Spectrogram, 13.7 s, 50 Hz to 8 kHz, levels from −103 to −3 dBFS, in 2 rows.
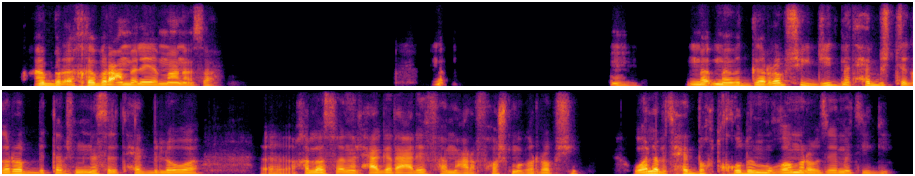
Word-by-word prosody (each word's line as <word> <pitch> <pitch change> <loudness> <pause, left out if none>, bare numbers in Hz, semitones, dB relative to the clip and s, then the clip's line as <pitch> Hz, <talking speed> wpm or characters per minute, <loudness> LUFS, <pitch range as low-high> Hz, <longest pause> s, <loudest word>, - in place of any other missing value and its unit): خبرة 145 -2 +2
خبرة 145 -2 +6
عملية 110 +2 +3
بمعنى 105 -1 0
أصح. - - -10 1.6
م - - -7 1.3
اهم، 95 -3 -8 0.4
ما 125 +3 +2
ما 135 -1 +3
بتجربش 140 +10 +2
جديد، 160 +4 -4
ما - - -1
تحبش 175 +2 -3
تجرب، 140 - -1
أنت 105 +3 -5
مش 110 0 -8
من - - -2
الناس 140 +4 -4
اللي 125 - -4
تحب 130 -1 -7
اللي 115 -1 -2
هو 115 -3 -1 0.7
خلاص 120 +3 0
أنا 110 - 0
الحاجة 120 +4 +1
ده 120 - +1
عارفها 115 +2 -1
ما 100 -2 -4
أعرفهاش 95 0 -6
ما - - -2
أجربش - - -6 0.4
والّا - - +7
بتحب 155 -1 -3
خ - - -13
تخوض 140 +1 -2
المغامرة 115 -1 +1
وزي 110 +3 -5
ما 105 -2 -3
تيجي؟ 95 -3 -14
120 Hz, 170 wpm, -22 LUFS, 105-140 Hz, 1.6 s, والّا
